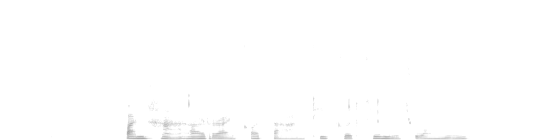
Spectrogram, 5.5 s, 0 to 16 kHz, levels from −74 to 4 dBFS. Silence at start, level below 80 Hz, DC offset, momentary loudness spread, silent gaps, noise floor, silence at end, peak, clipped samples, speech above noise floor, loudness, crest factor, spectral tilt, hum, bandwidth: 1.25 s; under -90 dBFS; under 0.1%; 10 LU; none; -83 dBFS; 0.8 s; -30 dBFS; under 0.1%; 29 dB; -55 LUFS; 26 dB; -5.5 dB/octave; none; 11 kHz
